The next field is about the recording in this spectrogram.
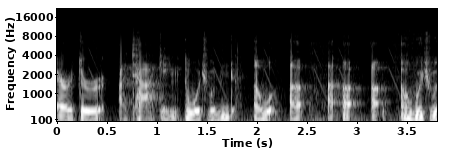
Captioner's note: stutter Moment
